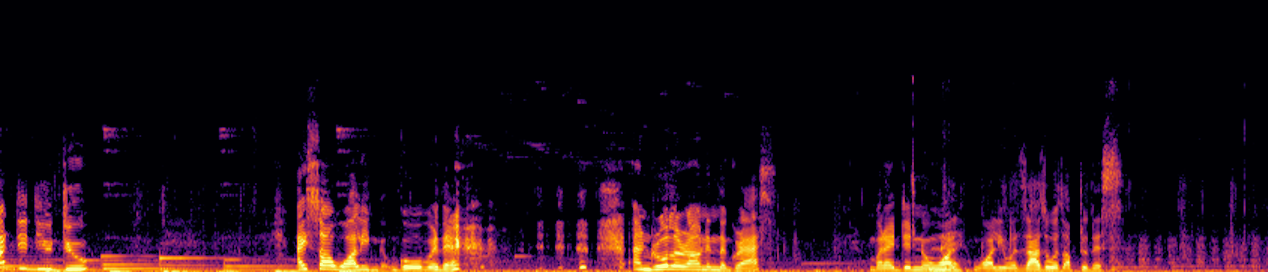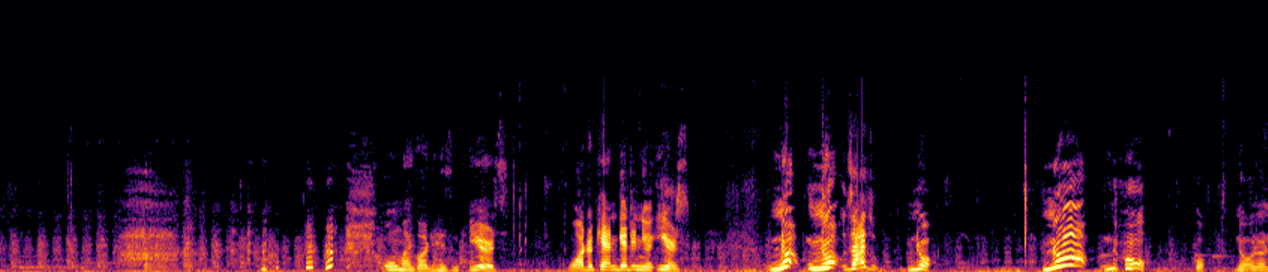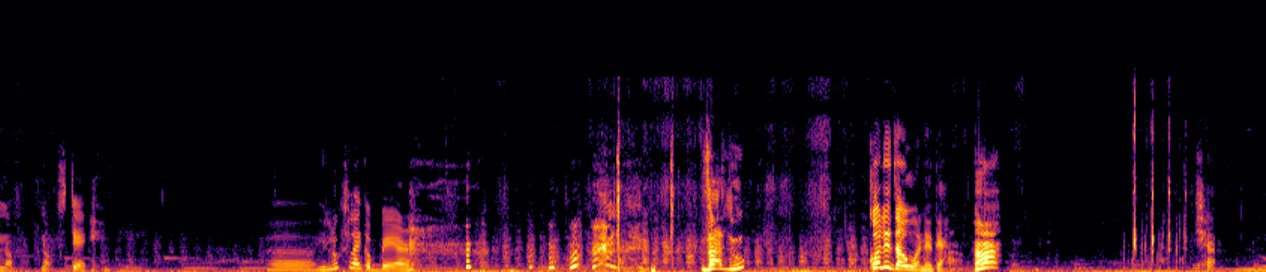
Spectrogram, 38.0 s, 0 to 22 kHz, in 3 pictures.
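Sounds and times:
dog panting quickly: 0.0s - 37.8s.

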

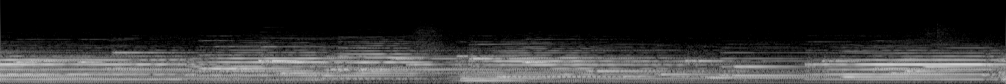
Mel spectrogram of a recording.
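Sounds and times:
bass trombone: 0.0s - 10.0s
piano: 0.0s - 10.0s.

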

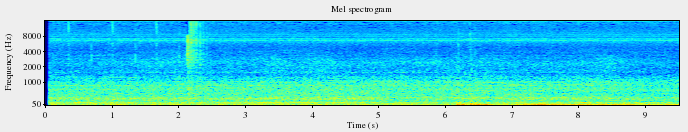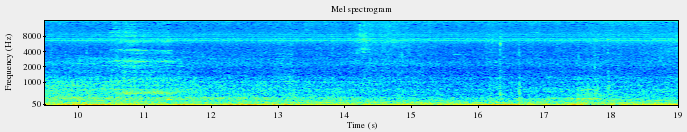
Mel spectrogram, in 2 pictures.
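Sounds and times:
car road and engine rumble: 0.1s - 19.0s.

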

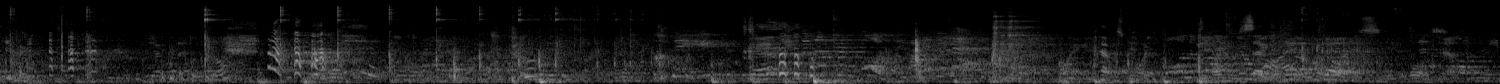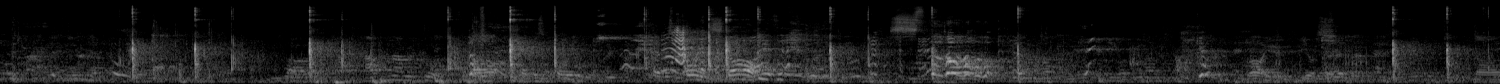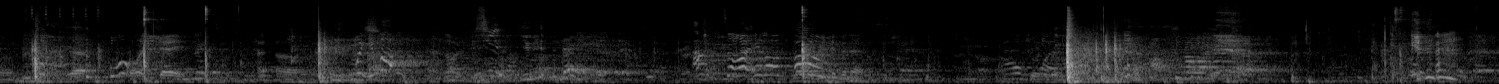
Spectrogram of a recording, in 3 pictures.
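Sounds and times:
ball bouncing: 2.8s - 6.4s, 16.3s - 17.5s, 18.1s - 20.6s, 23.3s - 23.8s.

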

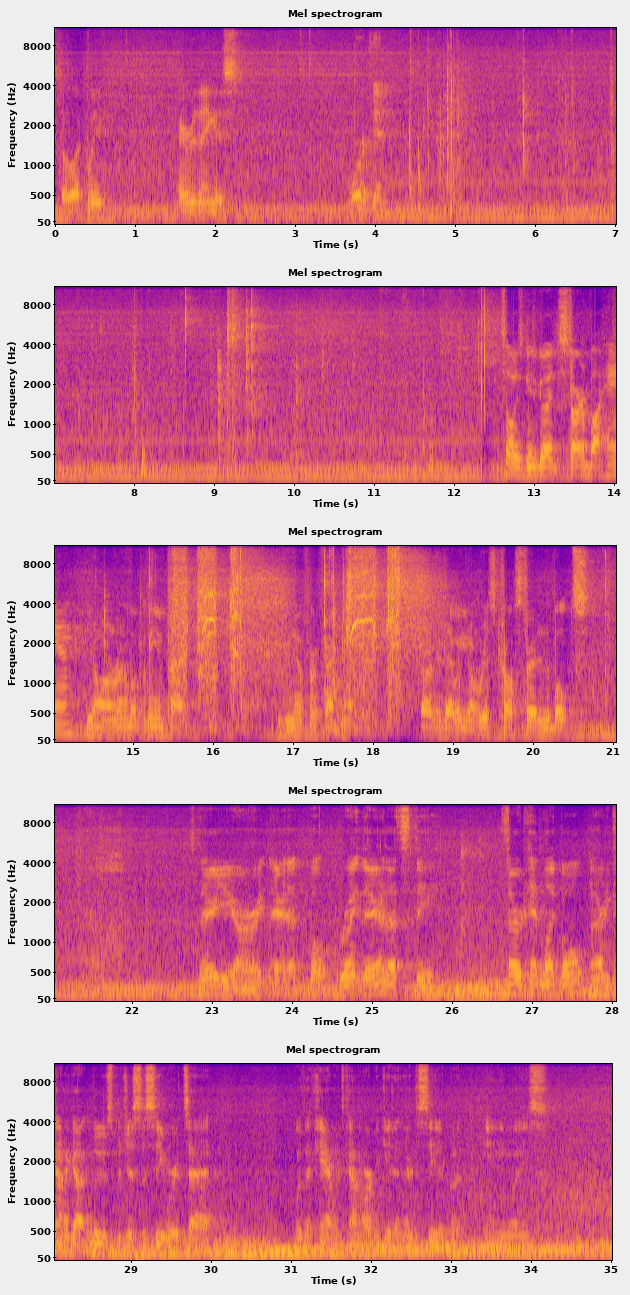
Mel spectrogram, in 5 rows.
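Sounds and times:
steady low hum: 0.0s - 35.0s.

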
